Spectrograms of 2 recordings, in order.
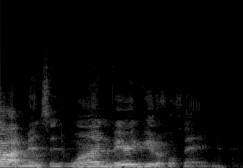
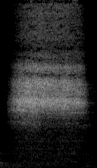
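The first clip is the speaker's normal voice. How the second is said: soft snake hiss; 5 dB quieter than usual. Acted. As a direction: hiss through the teeth. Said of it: "hissed Gollum".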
